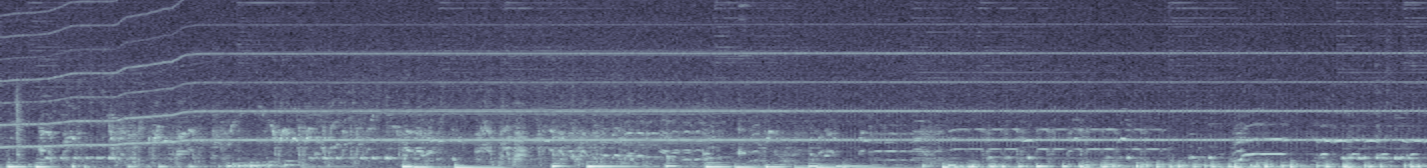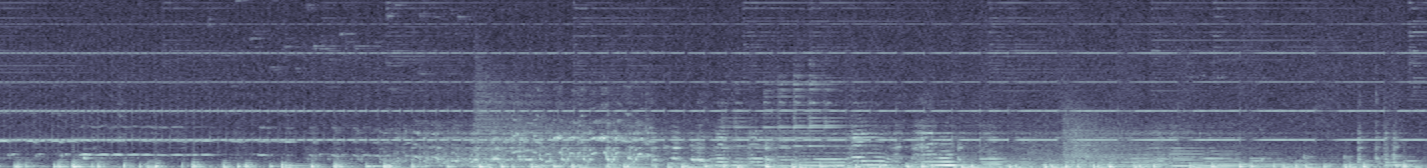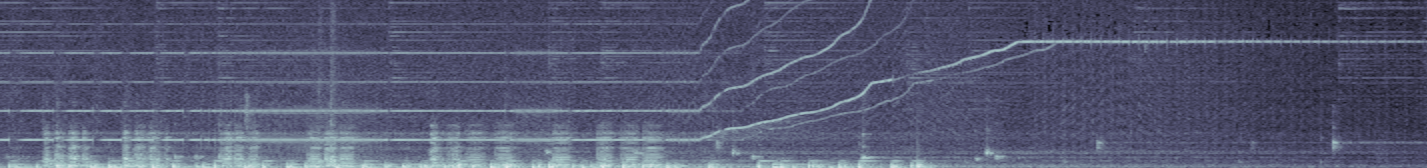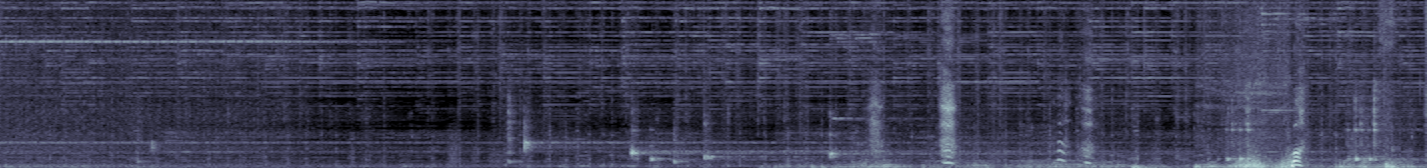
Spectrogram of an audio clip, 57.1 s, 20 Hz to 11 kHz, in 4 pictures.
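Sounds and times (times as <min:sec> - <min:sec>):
steady high tones: 0:00.0 - 0:57.0
rising glides: 0:09.4 - 0:43.6.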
